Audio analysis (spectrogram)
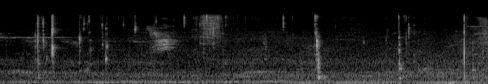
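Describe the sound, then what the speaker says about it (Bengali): Water drips and splashes from watering potted plants, scattered irregular plinks and ticks over a steady damp hiss, close by with no one speaking. "হয়ে গেল গাছে জল দেওয়া।"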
